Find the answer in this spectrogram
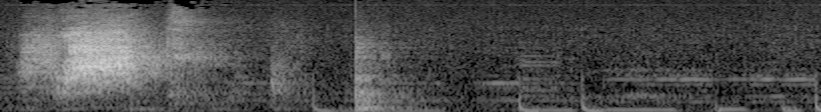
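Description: A short, loud breathy whoosh, then background music with a low thumping beat that comes in about a second and a half in.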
